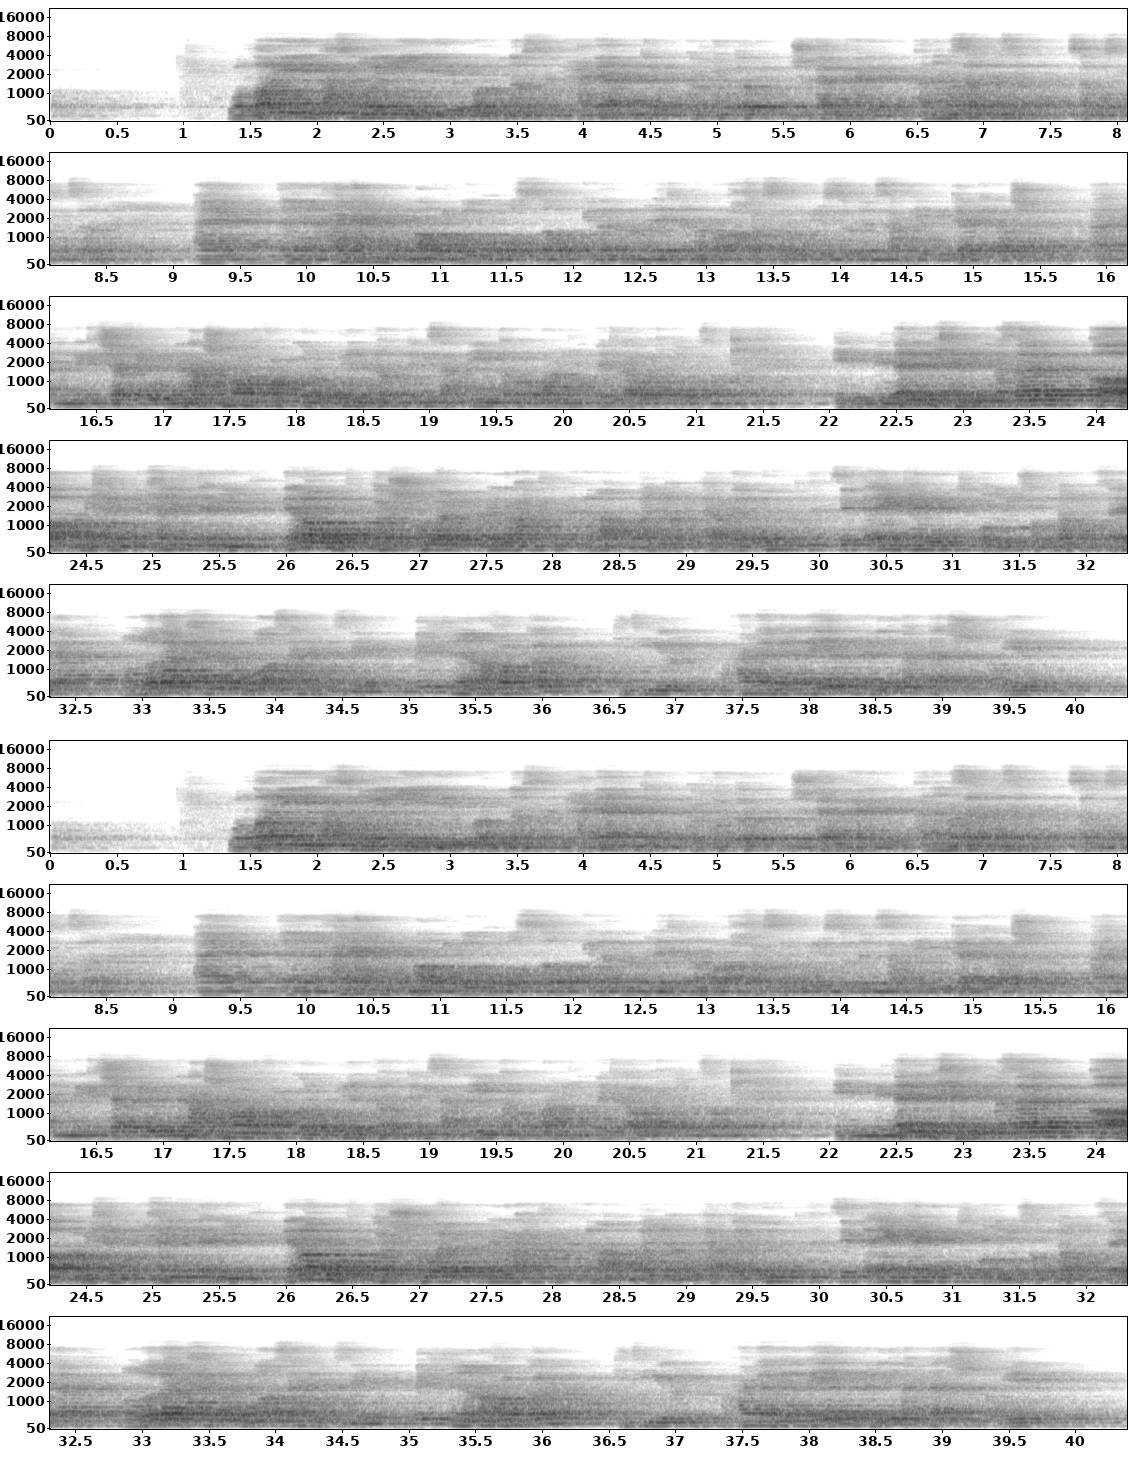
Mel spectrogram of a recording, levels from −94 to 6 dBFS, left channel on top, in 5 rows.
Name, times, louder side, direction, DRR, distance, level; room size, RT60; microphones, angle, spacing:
voice 1, 1.3-8.8 9.1-9.5 9.8-15.5 15.9-21.6 22.0-25.6 26.0-32.5 32.8-34.7 35.0-36.1 36.7-37.0 37.3-39.7, equal, 15° left, -15 dB, 1.3 m, -31 dB
3.3 x 2.6 x 2.7 m, 2.7 s
head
